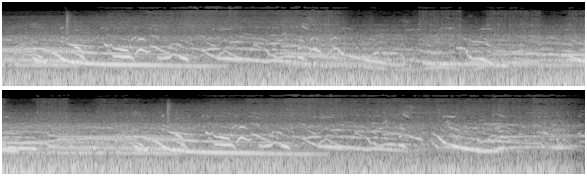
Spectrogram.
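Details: Several gray wolves (Canis lupus) howl in chorus, long sliding wails overlapping with short yips and quavering notes.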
